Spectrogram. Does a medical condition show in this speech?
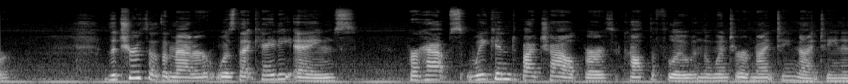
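No.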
